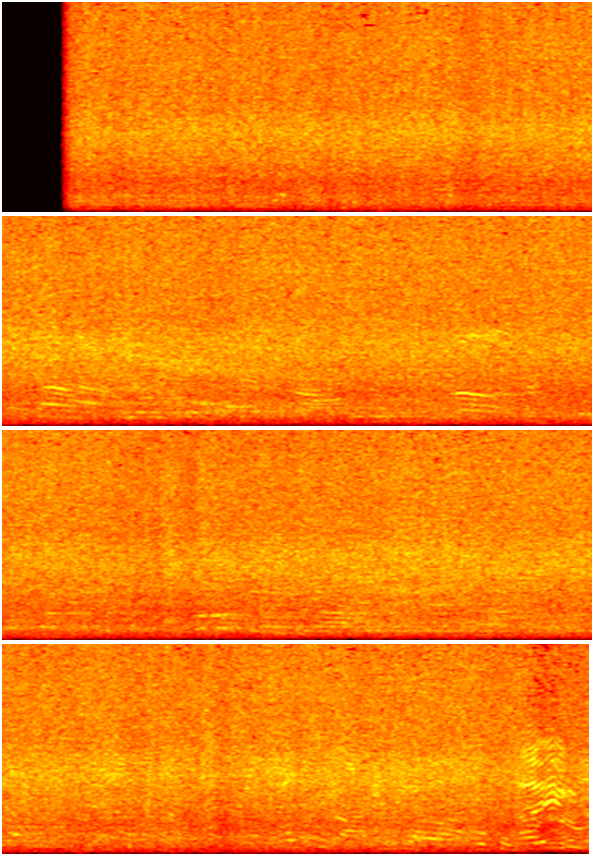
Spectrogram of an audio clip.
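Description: Water splashes as a child and a woman move in a pool.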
